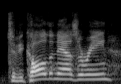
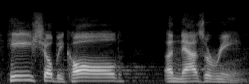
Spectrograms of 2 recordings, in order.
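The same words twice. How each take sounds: First: "called" lifted high and pushed a little faster; called stressed, brisk and raised. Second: Said in the usual way. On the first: Shown as a demonstration. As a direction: lean on the word "called".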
